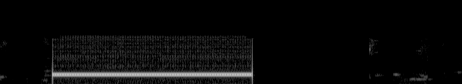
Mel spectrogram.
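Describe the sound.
A telephone call rings while trying to get through: one steady ringback tone lasts about two seconds, then silence, then faint voice sounds near the end.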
